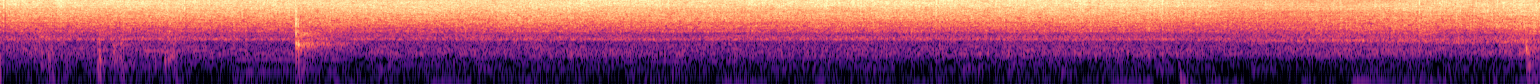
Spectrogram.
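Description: Chopped red onion and green chilli sizzling steadily in hot vegetable oil, with a single light click about a second and a half in.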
